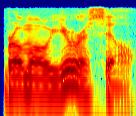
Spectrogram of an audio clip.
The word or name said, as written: bromouracil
